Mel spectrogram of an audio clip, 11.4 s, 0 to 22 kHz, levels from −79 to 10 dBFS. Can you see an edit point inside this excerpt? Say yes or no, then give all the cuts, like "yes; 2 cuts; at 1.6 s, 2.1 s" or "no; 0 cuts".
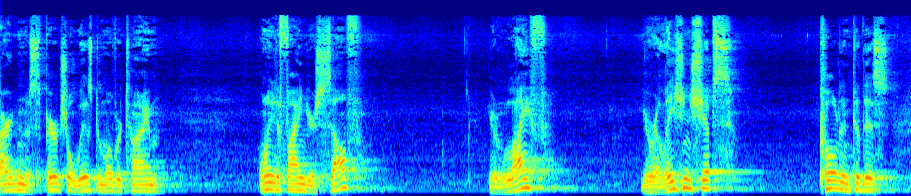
no; 0 cuts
